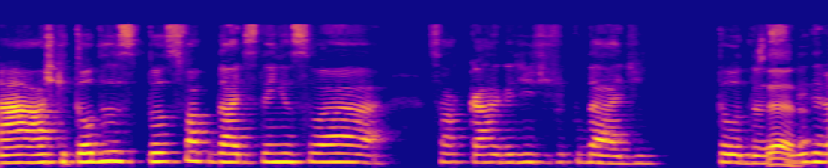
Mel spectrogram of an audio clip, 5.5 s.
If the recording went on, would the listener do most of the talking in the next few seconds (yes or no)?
yes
